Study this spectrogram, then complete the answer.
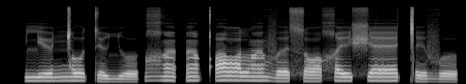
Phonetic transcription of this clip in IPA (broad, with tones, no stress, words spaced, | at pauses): lʲø˦ŋ͡ǀo˦tø˨ʎʊ˨ | ʁɐ̃˦ʔɐ̃˦qʼɔː˦ lˠɐ̃˦və˨sɔ˨χɪː˦ ʃɛː˦ǀɪ˨vʊ˨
